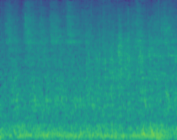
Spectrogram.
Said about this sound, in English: Careful! The ice is cracking. Maybe it's our weight.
